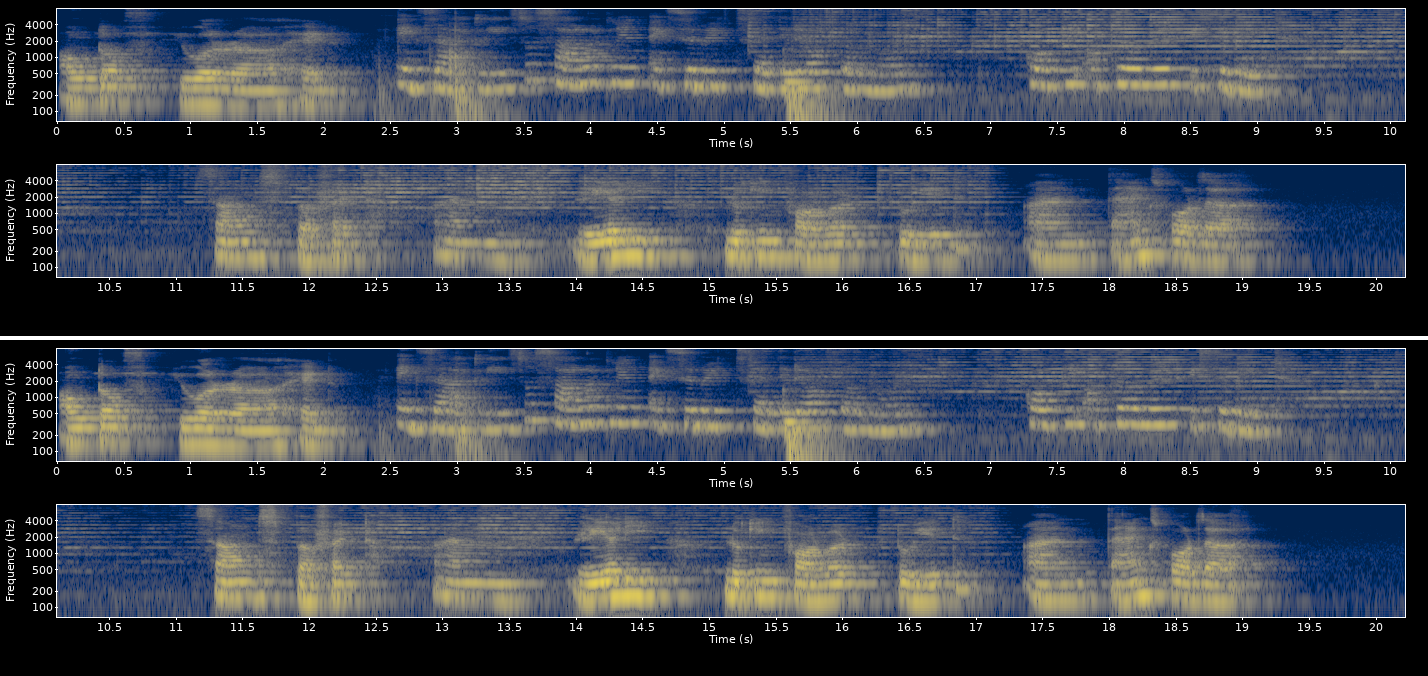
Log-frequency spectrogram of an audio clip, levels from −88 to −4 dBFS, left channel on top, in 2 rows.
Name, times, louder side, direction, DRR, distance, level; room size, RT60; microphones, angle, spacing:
voice 1, 0.0-2.1 5.4-5.6 11.2-16.2 16.4-17.0 17.3-19.1, right 2 dB, 55° right, 4 dB, 0.4 m, -26 dB
sound 1, 2.4-3.2 5.0-17.1, left 4 dB, 70° left, 0.5 m, -41 dB
voice 2, 2.5-6.4 7.3-9.3, left 1 dB, 15° right, -4 dB, 0.7 m, -31 dB
3.9 x 2.0 x 3.3 m, 0.79 s
head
